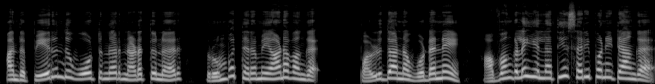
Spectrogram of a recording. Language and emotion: Tamil, happy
